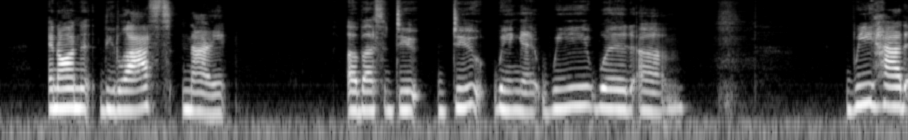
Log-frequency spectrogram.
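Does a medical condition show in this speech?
Yes: stuttering; fear of speaking in front of groups, school accommodations for presenting projects, found national stuttering association; many fears about speaking; here repeated sounds, repeated words, prolonged sounds.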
